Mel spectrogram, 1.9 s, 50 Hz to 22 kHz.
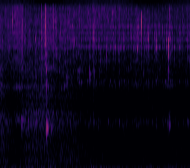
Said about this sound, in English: And just listen to the fizz going on. That's, yep, that's the bubbles. Those are the bubbles. So the Princess Yum Yum is a raspberry Kolsch from Denver Beer Company, and it is 4.8%, and it is so tasty.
